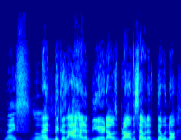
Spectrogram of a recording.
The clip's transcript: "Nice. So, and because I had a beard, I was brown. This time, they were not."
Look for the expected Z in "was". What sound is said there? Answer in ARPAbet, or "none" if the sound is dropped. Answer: Z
